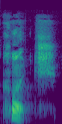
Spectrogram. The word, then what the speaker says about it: Cwtch: The first major project of open privacy is a protocol and application for messaging called Kuch. That's spelled CWTCH.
